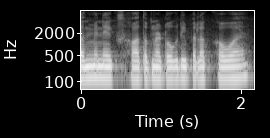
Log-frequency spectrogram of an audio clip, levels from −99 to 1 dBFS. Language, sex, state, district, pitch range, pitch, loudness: Hindi, male, Uttar Pradesh, Shamli, 120-125 Hz, 125 Hz, -14 LUFS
